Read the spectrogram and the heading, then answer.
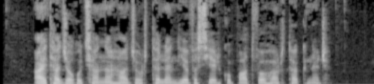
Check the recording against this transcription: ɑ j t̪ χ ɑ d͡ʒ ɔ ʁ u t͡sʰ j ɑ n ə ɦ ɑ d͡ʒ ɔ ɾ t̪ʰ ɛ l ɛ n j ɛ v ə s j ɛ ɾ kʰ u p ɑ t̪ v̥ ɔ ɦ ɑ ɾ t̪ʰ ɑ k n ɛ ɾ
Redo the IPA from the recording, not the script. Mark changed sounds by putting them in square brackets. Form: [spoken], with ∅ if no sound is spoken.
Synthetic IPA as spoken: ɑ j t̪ [h] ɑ d͡ʒ ɔ ʁ u t͡sʰ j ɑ n ə ɦ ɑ d͡ʒ ɔ ɾ t̪ʰ ɛ l ɛ n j ɛ v ə s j ɛ ɾ [k] u p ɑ t̪ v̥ ɔ ɦ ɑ ɾ t̪ʰ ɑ k n ɛ ɾ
